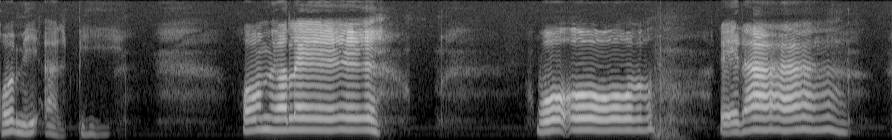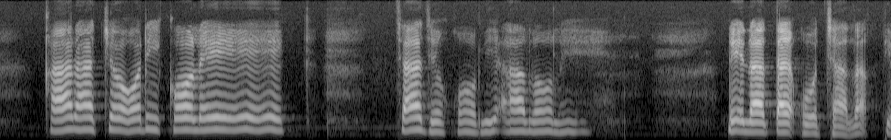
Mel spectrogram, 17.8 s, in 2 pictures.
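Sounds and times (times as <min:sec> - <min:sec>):
lullabies sung in Pampa del Indio Chaco: 0:00.0 - 0:01.3, 0:02.4 - 0:04.1, 0:05.3 - 0:08.7, 0:09.4 - 0:12.2, 0:12.9 - 0:15.2, 0:16.2 - 0:17.8.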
